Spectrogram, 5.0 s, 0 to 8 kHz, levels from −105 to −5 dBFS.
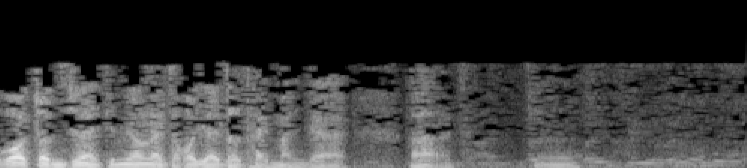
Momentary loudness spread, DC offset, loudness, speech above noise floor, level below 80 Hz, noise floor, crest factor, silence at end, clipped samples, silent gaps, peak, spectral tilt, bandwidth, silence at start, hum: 20 LU; under 0.1%; -24 LUFS; 23 dB; -44 dBFS; -46 dBFS; 20 dB; 0.15 s; under 0.1%; none; -6 dBFS; -12 dB/octave; 5.2 kHz; 0 s; none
